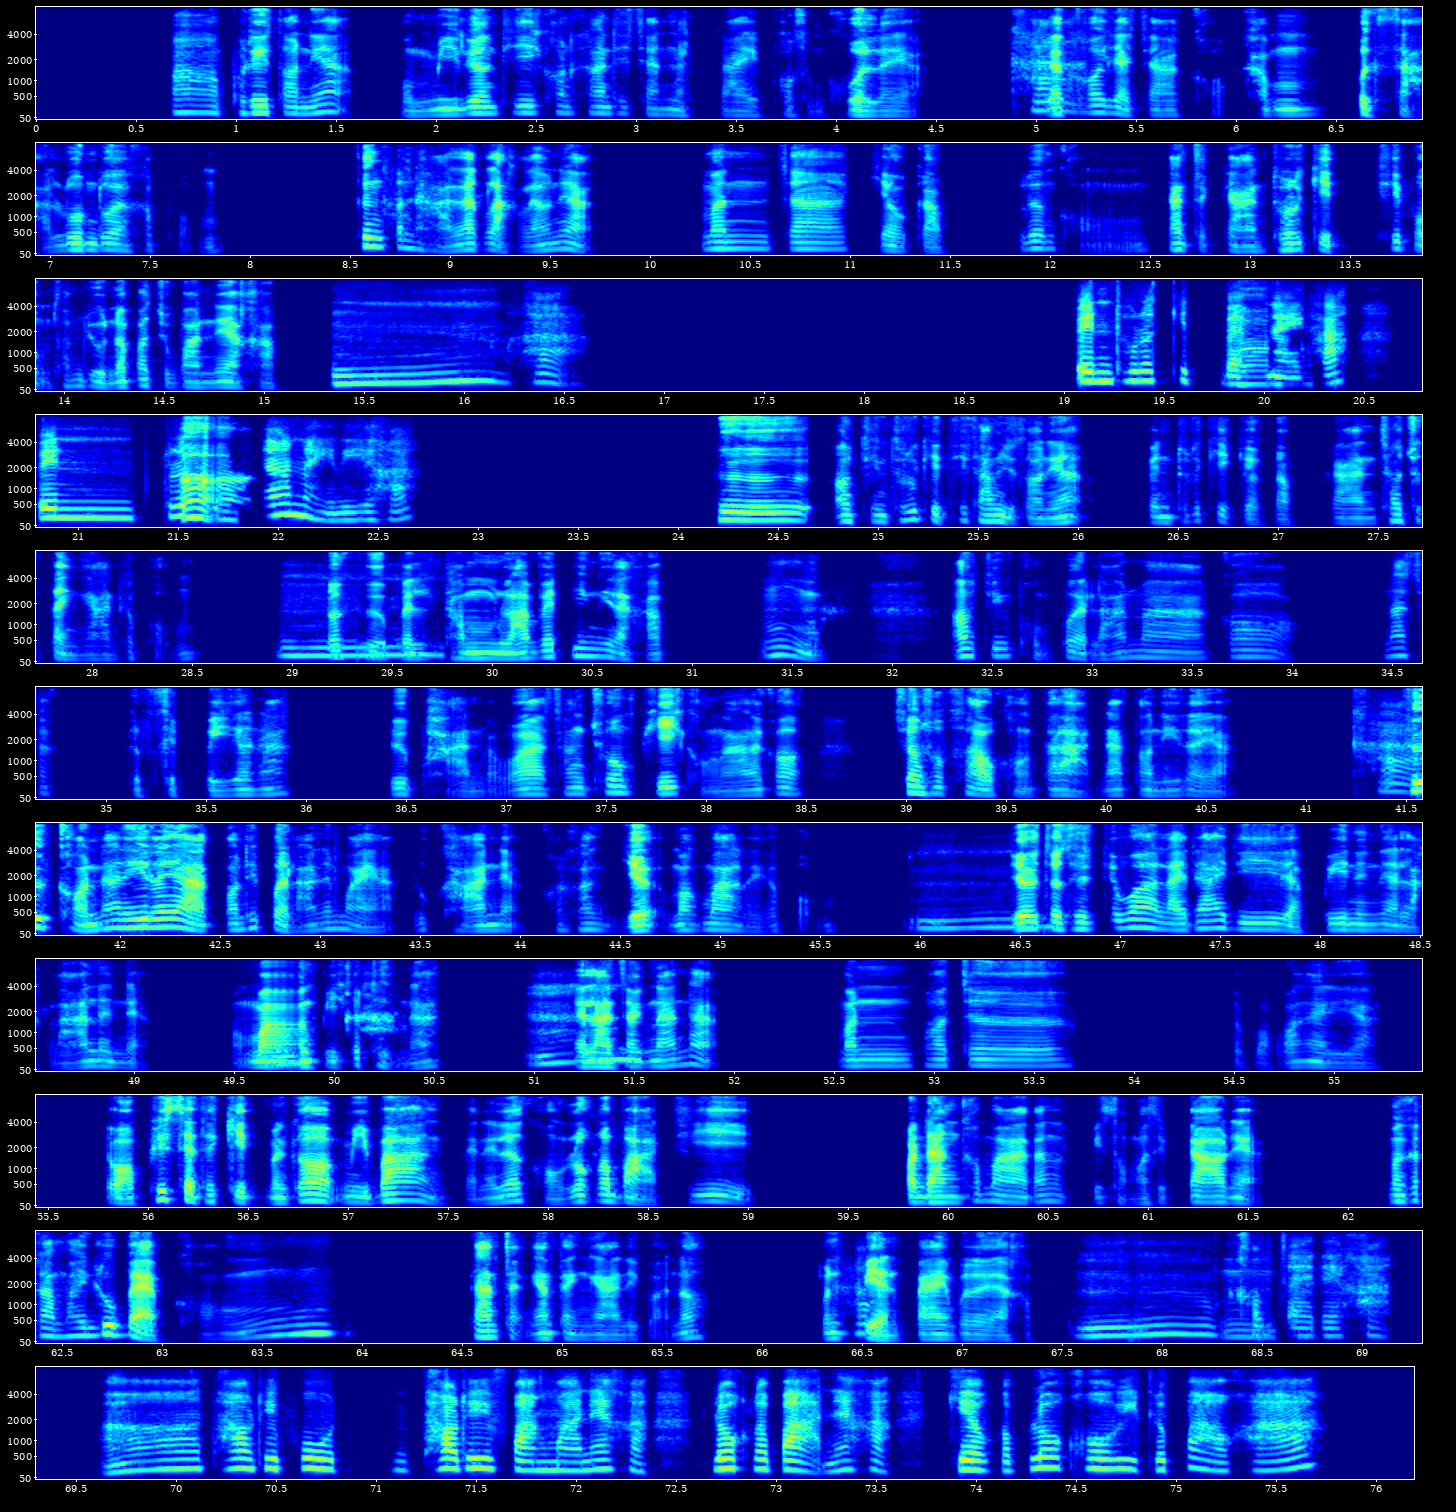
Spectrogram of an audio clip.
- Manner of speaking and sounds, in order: in English: "wedding"; other background noise
- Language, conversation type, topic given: Thai, advice, การหาลูกค้าและการเติบโตของธุรกิจ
